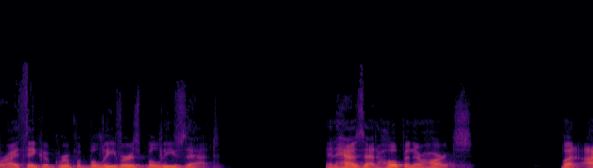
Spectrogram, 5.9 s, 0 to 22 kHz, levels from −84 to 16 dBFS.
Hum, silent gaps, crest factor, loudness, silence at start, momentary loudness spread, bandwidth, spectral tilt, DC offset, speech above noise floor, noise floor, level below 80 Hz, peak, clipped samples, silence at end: none; none; 20 dB; -29 LUFS; 0 s; 9 LU; 11 kHz; -8 dB/octave; under 0.1%; over 62 dB; under -90 dBFS; -74 dBFS; -10 dBFS; under 0.1%; 0 s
